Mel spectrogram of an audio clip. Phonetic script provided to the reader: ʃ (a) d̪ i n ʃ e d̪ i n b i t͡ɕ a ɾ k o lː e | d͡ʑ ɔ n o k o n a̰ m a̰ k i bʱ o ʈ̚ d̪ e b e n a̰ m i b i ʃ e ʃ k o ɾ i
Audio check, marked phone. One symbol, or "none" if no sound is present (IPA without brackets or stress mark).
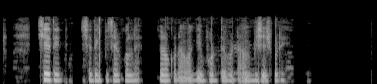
e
